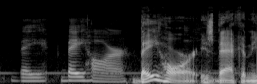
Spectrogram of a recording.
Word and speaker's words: Behar: Oh, your friend here, Joy, do you pronounce her name Bear? Is that how you say her name? Behar.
